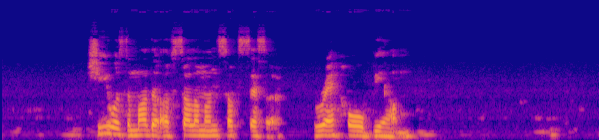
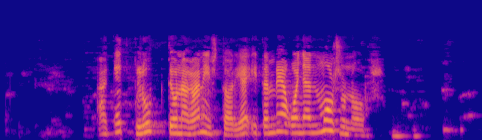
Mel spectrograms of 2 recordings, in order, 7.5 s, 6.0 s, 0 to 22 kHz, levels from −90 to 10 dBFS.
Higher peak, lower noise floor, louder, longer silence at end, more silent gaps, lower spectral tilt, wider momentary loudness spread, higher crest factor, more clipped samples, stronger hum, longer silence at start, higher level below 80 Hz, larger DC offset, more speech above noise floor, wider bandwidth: about the same, -2 dBFS vs 0 dBFS; about the same, -59 dBFS vs -62 dBFS; about the same, -16 LUFS vs -18 LUFS; first, 0.55 s vs 0.4 s; neither; about the same, -6 dB/octave vs -5 dB/octave; about the same, 16 LU vs 18 LU; about the same, 16 dB vs 20 dB; neither; neither; second, 0.85 s vs 1.2 s; first, -54 dBFS vs -66 dBFS; neither; about the same, 44 dB vs 43 dB; about the same, 7.8 kHz vs 7.8 kHz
